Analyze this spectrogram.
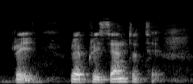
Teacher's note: So re here has the secondary stress, re, representative, and sen here has the primary stress.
